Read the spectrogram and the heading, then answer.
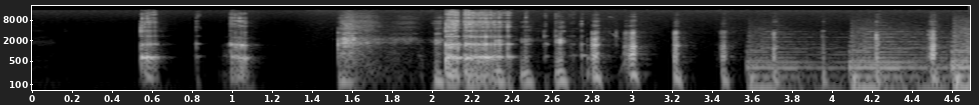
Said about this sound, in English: I've been drinking a Red Bull, so I need to burp. Hold on.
